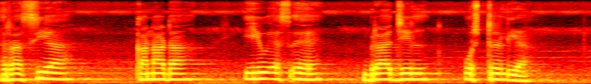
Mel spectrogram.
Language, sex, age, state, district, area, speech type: Santali, male, 18-30, West Bengal, Bankura, rural, spontaneous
